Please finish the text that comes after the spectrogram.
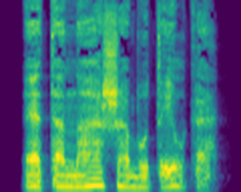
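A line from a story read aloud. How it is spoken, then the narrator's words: Soft. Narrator (Russian): сказал мягко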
